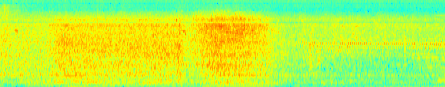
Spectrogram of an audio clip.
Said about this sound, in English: Their car disappears down behind the ridge where Jason still stands.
